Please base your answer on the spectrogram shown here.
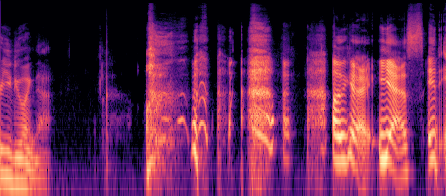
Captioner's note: laughs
